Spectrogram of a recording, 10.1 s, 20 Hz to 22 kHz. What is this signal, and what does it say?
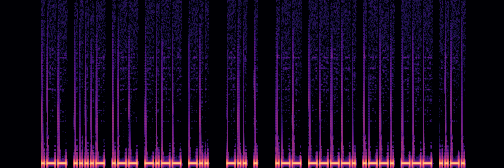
Morse code, heard as a keyed tone, about 22 wpm, 700 Hz. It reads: W4WYD DE W9POF
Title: USA Callsign DE Callsign - 5 Characters - 22wpm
